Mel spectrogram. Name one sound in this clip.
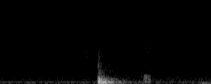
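Feet thump onto a carpeted floor.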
